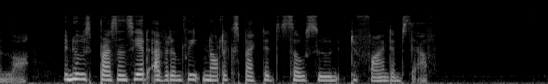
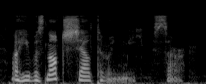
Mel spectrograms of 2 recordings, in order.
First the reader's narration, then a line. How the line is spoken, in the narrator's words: replied Hector coolly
